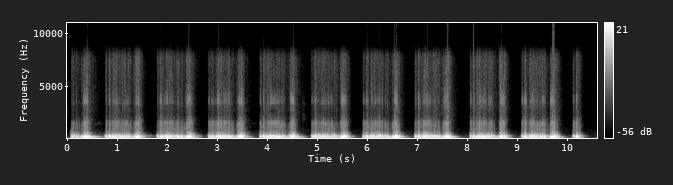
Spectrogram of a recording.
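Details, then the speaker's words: Rheumatic mitral regurgitation: heart sounds about 58 a minute with an early systolic snap fused to S1, so the first sound seems split, followed by a long rough systolic murmur filling each beat. "Se escucha un desdoblamiento, un tutum, tutum, tutum, y después un soplo. Correcto. Esto es un chasquido protosistólico pegado al S1. Esto nos dice que es algo reumático."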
